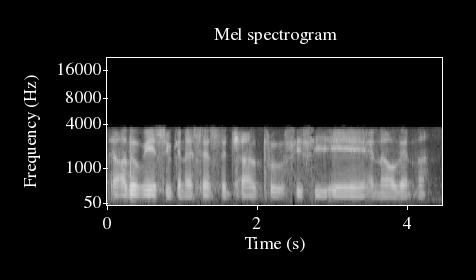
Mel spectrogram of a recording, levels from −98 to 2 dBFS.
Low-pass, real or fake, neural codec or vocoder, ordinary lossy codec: 3.6 kHz; real; none; AAC, 24 kbps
